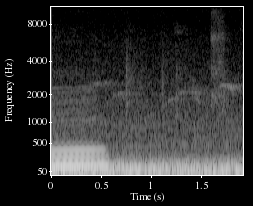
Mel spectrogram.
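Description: Soft bird tweets in a park setting from the game Where Is My Egg? follow a short humming tone at the start, with a few scattered high chirps and whistles over a low background hum.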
